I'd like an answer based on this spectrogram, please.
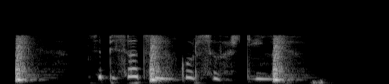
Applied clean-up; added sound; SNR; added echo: classical method log-MMSE.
